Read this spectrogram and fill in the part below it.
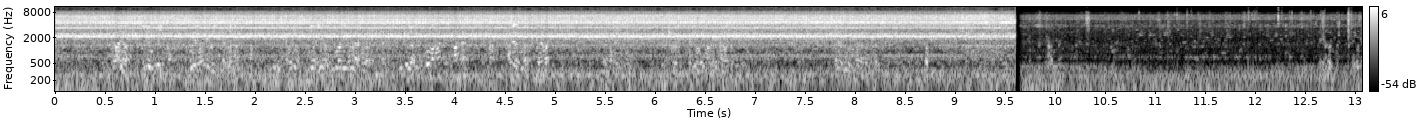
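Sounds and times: electric motor humming: 0.0s - 13.0s.

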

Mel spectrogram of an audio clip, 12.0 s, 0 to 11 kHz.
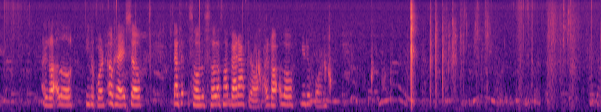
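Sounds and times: plastic capsule snap: 8.2s - 9.8s.

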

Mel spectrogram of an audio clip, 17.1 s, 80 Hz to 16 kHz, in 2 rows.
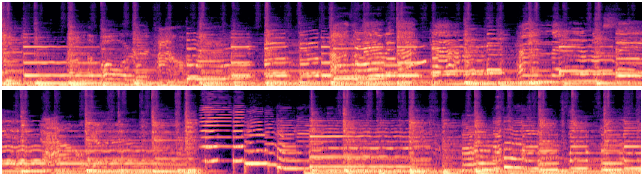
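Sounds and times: steel guitar sliding notes: 0.0s - 17.0s
western swing band playing: 0.0s - 17.0s.

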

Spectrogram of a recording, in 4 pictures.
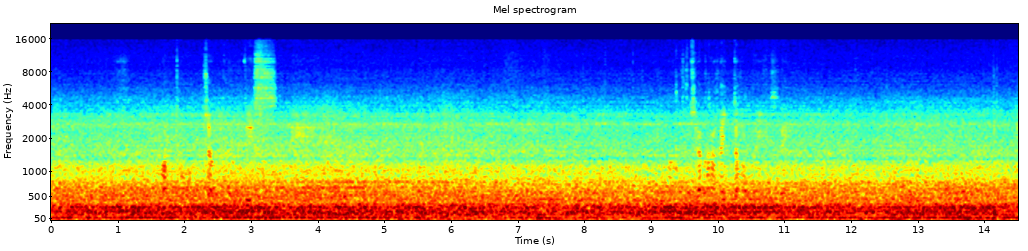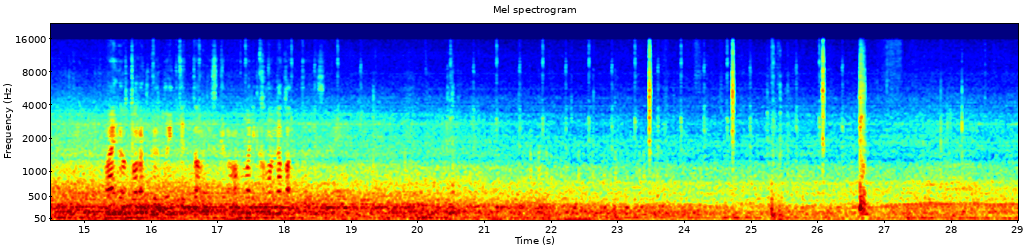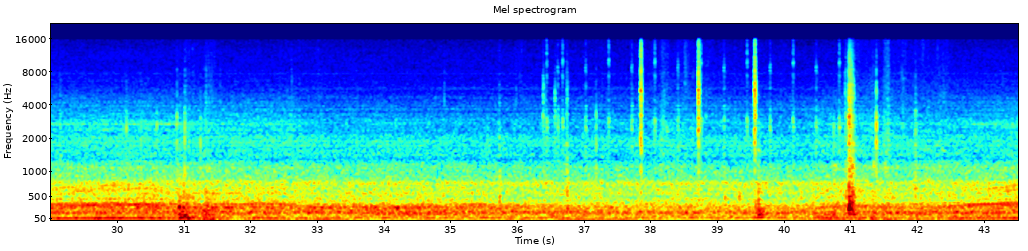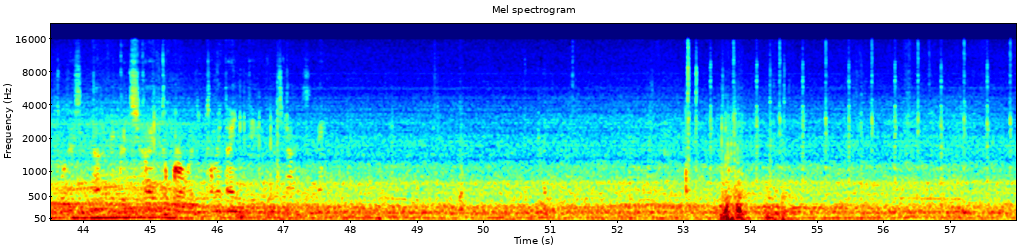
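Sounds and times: car engine and tyre noise: 0.0s - 58.0s
light clicks and ticks: 20.1s - 26.8s, 35.7s - 42.2s, 44.1s - 47.6s, 52.5s - 58.0s.

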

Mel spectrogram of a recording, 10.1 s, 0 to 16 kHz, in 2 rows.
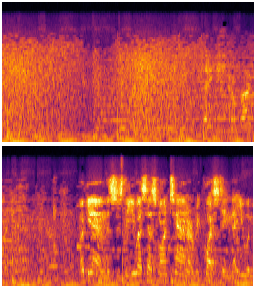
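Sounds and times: heavy seas breaking against bow: 0.0s - 8.9s
dramatic orchestral film music: 0.0s - 10.0s
man's voice over radio: 4.0s - 10.0s.

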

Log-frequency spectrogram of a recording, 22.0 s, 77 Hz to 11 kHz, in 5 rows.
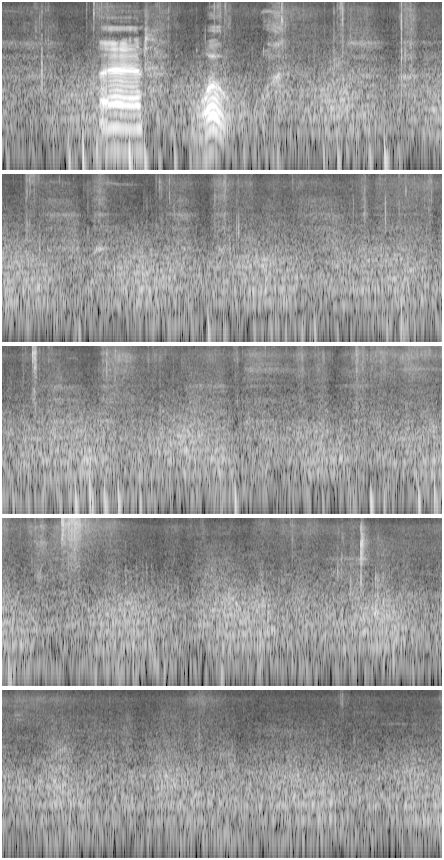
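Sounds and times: wind hiss: 0.0s - 22.0s.

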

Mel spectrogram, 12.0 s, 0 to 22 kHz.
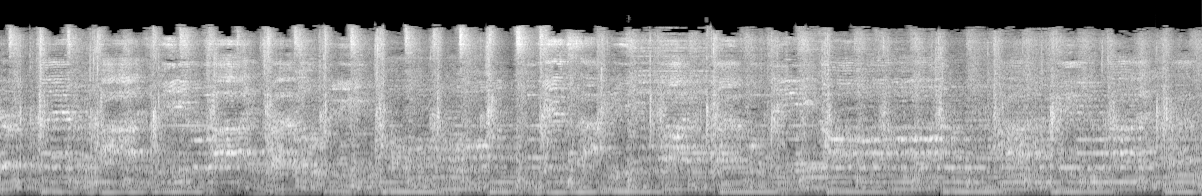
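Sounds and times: congregation singing gospel song: 0.0s - 12.0s
instrumental accompaniment: 0.0s - 12.0s.

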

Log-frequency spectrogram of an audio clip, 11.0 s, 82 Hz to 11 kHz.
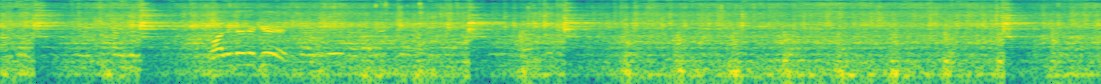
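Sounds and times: machine mechanical rattle: 0.0s - 11.0s.

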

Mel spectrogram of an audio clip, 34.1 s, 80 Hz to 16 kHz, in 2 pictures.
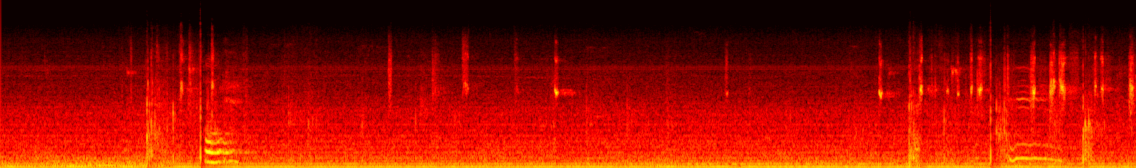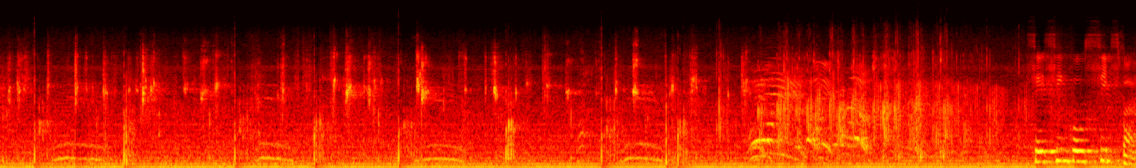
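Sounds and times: electrical hum: 0.0s - 34.0s
racket striking tennis ball: 2.2s - 3.1s, 13.6s - 28.4s
voices calling out: 13.2s - 32.6s
player grunting: 15.1s - 16.0s.

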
